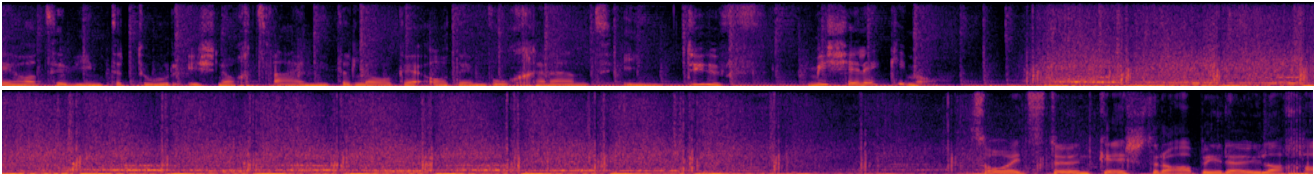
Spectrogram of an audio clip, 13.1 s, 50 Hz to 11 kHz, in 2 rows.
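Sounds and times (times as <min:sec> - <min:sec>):
speech: 0:00.0 - 0:04.8, 0:11.4 - 0:13.1
steady rhythmic thumps like drumming or clapping: 0:05.0 - 0:12.2
handball crowd cheering in packed sports hall: 0:05.1 - 0:12.3.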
